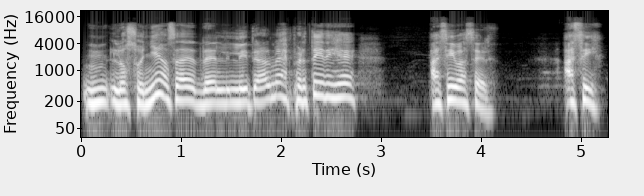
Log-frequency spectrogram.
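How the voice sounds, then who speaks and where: A young man with an Ecuadorian accent, a guest in a TV studio, telling stories in an animated way and laughing often. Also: high-pitched, normal speed, no echo. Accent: Ecuadorian Spanish. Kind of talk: casual interview chat.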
